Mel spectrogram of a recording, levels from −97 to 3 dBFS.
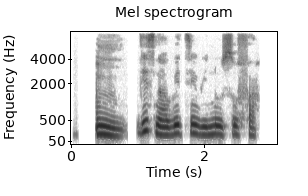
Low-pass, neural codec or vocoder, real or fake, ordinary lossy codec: none; none; real; none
